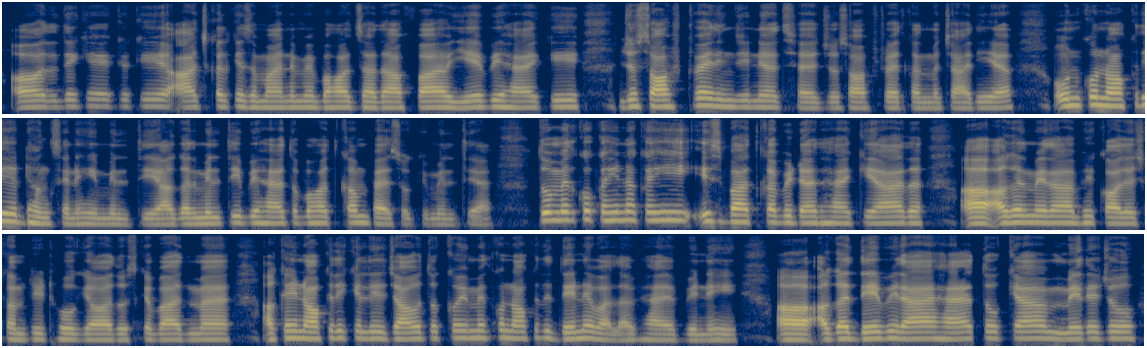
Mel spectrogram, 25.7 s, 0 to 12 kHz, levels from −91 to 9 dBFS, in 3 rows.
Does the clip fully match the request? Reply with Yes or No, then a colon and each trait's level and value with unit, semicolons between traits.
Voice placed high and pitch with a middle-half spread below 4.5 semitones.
No: medium, 150 Hz; average, 2.9 semitones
